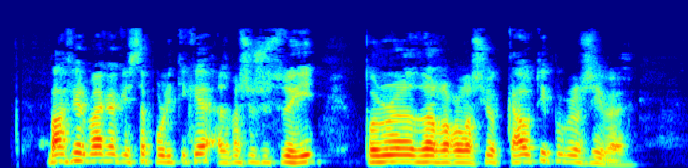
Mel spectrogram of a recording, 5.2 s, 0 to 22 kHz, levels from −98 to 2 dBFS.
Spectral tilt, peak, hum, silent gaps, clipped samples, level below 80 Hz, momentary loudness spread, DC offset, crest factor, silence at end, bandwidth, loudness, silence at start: -7.5 dB/octave; -2 dBFS; none; none; under 0.1%; -64 dBFS; 13 LU; under 0.1%; 20 dB; 0.45 s; 10.5 kHz; -21 LUFS; 0.35 s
